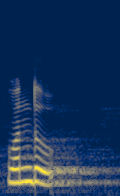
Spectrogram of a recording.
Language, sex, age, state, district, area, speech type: Kannada, female, 18-30, Karnataka, Chikkaballapur, rural, read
